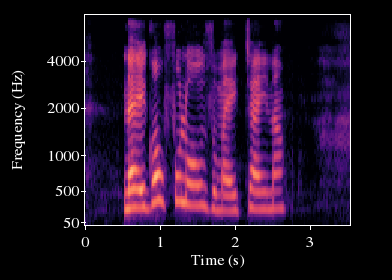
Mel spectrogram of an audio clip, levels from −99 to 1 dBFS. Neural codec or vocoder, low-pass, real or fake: codec, 16 kHz, 16 kbps, FunCodec, trained on Chinese and English, 50 frames a second; 7.2 kHz; fake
